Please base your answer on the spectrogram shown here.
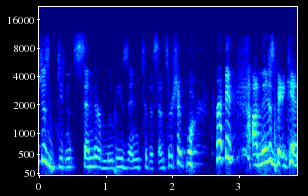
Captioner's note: laughs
